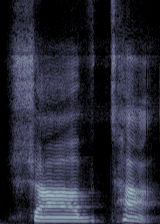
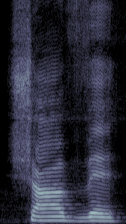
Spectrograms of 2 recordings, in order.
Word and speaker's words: shavta: The vowel under the vet, the shva, is silent in the middle of a word. So it's not normally going to be pronounced shavita.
